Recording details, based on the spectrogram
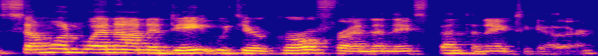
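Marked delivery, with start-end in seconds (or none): none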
